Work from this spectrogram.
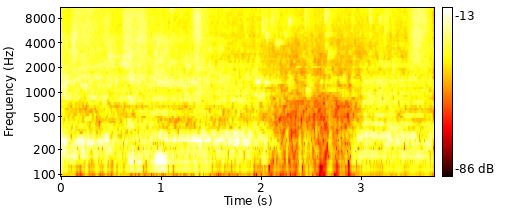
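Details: Water runs steadily in a small indoor room, like a tap or a flushing toilet, with a low constant hum and no clear animal voice.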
